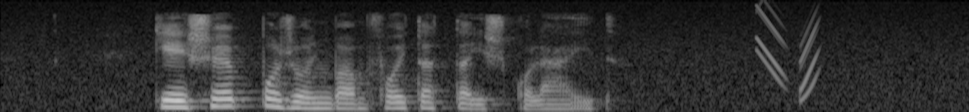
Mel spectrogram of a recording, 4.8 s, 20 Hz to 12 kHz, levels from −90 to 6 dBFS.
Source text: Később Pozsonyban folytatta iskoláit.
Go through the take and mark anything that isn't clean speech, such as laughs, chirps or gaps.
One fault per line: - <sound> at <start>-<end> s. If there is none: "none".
- chirp at 3.8-4.1 s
